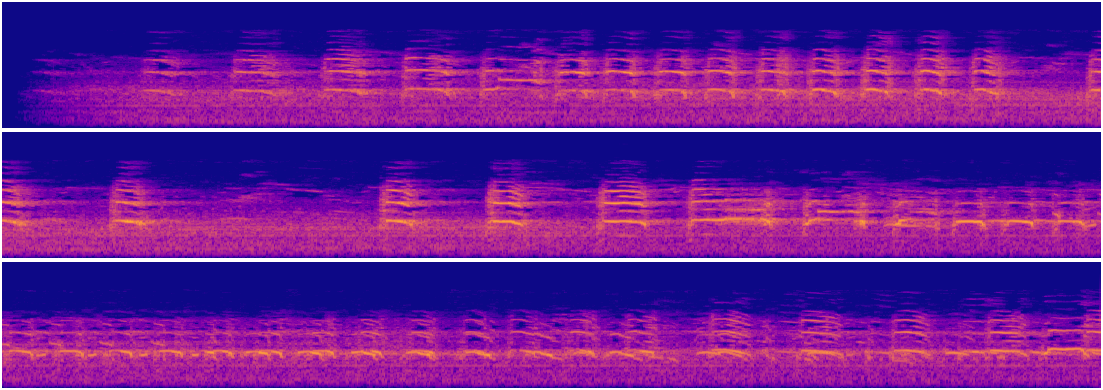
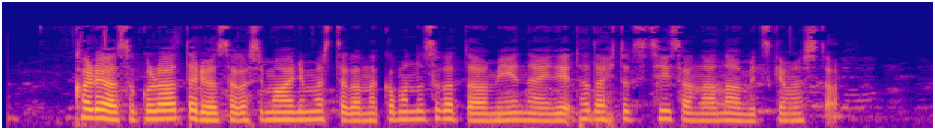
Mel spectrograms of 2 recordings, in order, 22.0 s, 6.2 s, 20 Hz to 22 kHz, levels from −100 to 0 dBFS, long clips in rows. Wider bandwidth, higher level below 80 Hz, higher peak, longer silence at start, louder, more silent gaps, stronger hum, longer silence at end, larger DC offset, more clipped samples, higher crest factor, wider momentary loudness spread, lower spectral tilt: second, 9.8 kHz vs 11.5 kHz; second, under -90 dBFS vs -56 dBFS; second, -10 dBFS vs -2 dBFS; first, 0.7 s vs 0.5 s; second, -28 LUFS vs -20 LUFS; neither; neither; second, 0 s vs 0.45 s; neither; neither; about the same, 20 dB vs 18 dB; about the same, 15 LU vs 13 LU; second, -1.5 dB/octave vs -5 dB/octave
